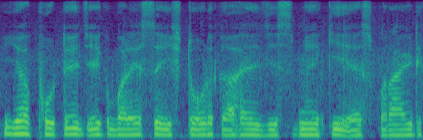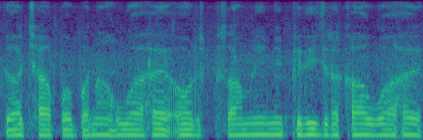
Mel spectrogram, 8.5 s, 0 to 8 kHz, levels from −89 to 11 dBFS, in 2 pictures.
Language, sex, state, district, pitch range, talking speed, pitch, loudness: Hindi, male, Bihar, Katihar, 115-120 Hz, 165 wpm, 115 Hz, -17 LUFS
